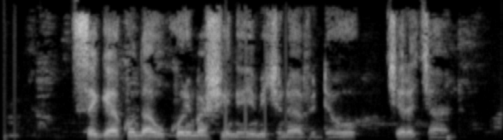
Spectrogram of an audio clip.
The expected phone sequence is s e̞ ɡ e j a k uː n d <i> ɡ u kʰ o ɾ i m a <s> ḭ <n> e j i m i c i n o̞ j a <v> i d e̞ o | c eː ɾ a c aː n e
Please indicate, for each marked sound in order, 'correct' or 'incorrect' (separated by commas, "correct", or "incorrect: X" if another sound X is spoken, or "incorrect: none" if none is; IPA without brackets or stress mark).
incorrect: a, incorrect: ʃ, correct, correct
